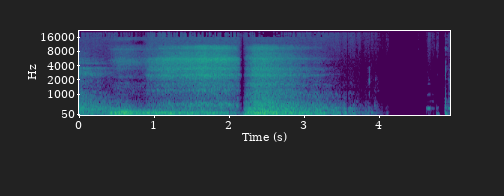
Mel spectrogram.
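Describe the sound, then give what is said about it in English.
A deep breath is taken in a calm, guided moment: a long, breathy inhale and an equally long, breathy exhale with a brief pause between, then the sound fades into near silence. “Take a deep breath.”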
